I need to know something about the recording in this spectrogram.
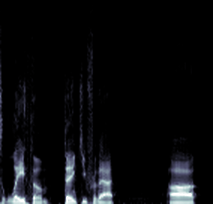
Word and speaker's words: Latham: here and correcting me on that so it's Latham thank you for that uh really appreciate that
